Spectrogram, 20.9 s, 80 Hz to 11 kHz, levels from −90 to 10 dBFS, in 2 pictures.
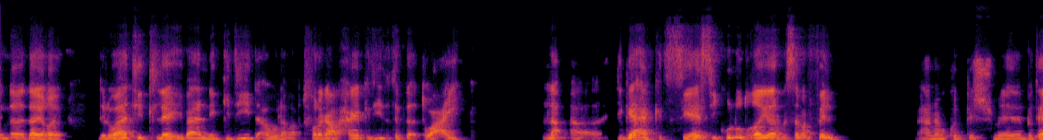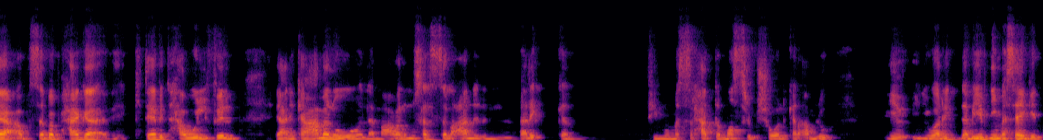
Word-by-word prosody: إن 125 Hz, -, -3 dB
ده 120 Hz, +2 st, +3 dB
يغيّر 130 Hz, -1 st, +4 dB, 0.4 s
دلوقتي 145 Hz, +5 st, +4 dB
تلاقي 140 Hz, -1 st, +2 dB
بقى 145 Hz, 0 st, +4 dB
إن 140 Hz, -1 st, +1 dB
الجديد، 130 Hz, -, -3 dB
أو 105 Hz, 0 st, -3 dB
لمّا 105 Hz, -1 st, -5 dB
بتتفرّج 135 Hz, +6 st, -2 dB
على -, -, +2 dB
حاجة 125 Hz, 0 st, +1 dB
جديدة 250 Hz, +1 st, -5 dB
تبدأ -, -, -4 dB
توعّيك، 135 Hz, -, -2 dB, 0.6 s
لأ، -, -, -1 dB, 0.5 s
إتجّاهك 155 Hz, -2 st, +3 dB
السياسي 150 Hz, +2 st, 0 dB
كلّه 155 Hz, +1 st, +1 dB
اتغيّر 155 Hz, 0 st, +6 dB
بسبب 155 Hz, +1 st, -2 dB
فيلم. 160 Hz, -2 st, 0 dB, 0.8 s
أنا 115 Hz, -1 st, -3 dB
ما 110 Hz, -, -3 dB
كنتش، 115 Hz, +2 st, -6 dB
م 115 Hz, -1 st, -2 dB
بتاع، 140 Hz, +7 st, +5 dB
أو -, -, -1 dB
بسبب 135 Hz, 0 st, +1 dB
حاجة 135 Hz, 0 st, +4 dB
ب -, -, -19 dB, 0.2 s
كتاب 140 Hz, +1 st, +2 dB
اتحوّل 145 Hz, 0 st, +1 dB
لفيلم. 130 Hz, 0 st, +1 dB, 0.4 s
يعني 100 Hz, 0 st, -1 dB
كان 105 Hz, 0 st, -1 dB
عملوا 120 Hz, -3 st, +3 dB
لما 105 Hz, -2 st, -5 dB
عملوا 135 Hz, +6 st, -2 dB
مسلسل 135 Hz, +2 st, -2 dB
عن 125 Hz, +1 st, -1 dB
المَلِك، 110 Hz, +8 st, -6 dB
كان 105 Hz, -3 st, -8 dB, 0.6 s
في 110 Hz, -, -10 dB
ممثل 110 Hz, +2 st, -6 dB
حتى -, -, -3 dB
المصري 125 Hz, +4 st, -4 dB
مش -, -, -9 dB
هو 115 Hz, -, +1 dB
اللي 110 Hz, 0 st, -6 dB
كان -, -, -6 dB
عامله 145 Hz, +7 st, -5 dB, 0.6 s
ي 110 Hz, 0 st, -4 dB
يورّيك 125 Hz, +2 st, -1 dB
ده 120 Hz, -, +1 dB
بيبني 130 Hz, +2 st, +3 dB
مساجد، 115 Hz, -1 st, +2 dB
130 Hz, 165 wpm, -25 LUFS, 115-145 Hz, 0.8 s, اتغيّر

